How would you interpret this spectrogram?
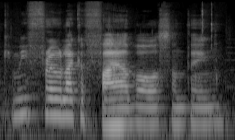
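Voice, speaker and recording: A man's voice: medium pitch, a little fast, fairly bright tone, soft background music. A man giving casual, musing let's play commentary with wry teasing asides. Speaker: game streamer.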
